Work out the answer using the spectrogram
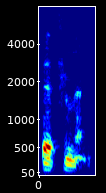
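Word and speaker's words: bitumen: put in your report typically would be modified bitman and that's how it's pronounced bitman hey thank you very much Ian appreci appreciate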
